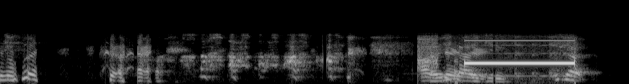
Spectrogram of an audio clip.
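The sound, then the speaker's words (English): A loud, steady censor bleep tone lasts about a second near the end, cutting over voices that were talking and laughing just before it. “We gotta beep you right now.”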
